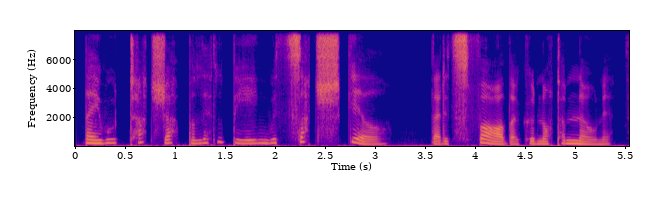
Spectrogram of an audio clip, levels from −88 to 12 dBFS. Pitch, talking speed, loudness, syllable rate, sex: 205 Hz, 195 wpm, -24 LUFS, 4.4 syllables/s, female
